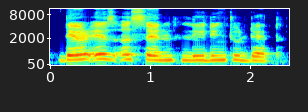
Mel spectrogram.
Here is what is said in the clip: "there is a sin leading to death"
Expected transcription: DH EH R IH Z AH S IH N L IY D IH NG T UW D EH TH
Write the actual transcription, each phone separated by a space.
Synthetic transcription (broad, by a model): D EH R IH Z AH S IH N L IY D IH NG T UW D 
